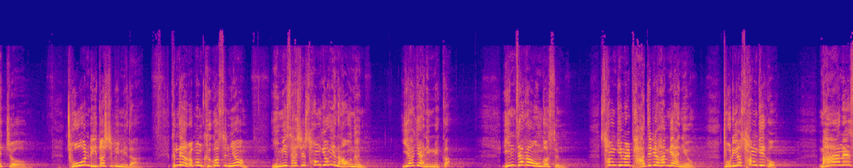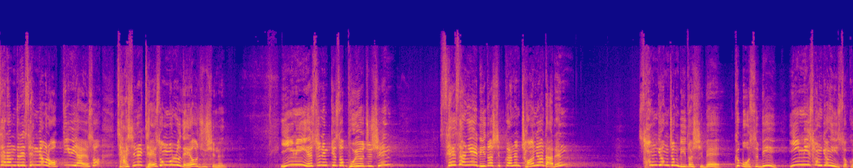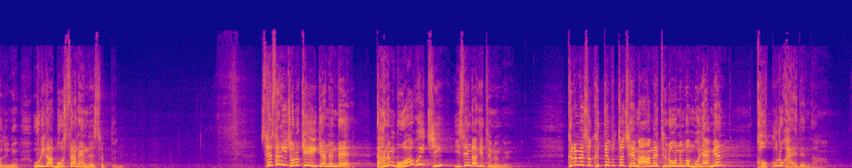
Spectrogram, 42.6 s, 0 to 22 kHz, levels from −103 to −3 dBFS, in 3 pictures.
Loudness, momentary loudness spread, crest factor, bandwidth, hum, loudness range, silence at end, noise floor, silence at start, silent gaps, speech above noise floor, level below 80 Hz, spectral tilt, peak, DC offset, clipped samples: -20 LUFS; 11 LU; 18 dB; 17.5 kHz; none; 3 LU; 0.55 s; -65 dBFS; 0 s; none; 44 dB; -72 dBFS; -3 dB/octave; -4 dBFS; under 0.1%; under 0.1%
